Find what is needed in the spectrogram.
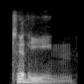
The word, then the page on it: Tyrrhene: British English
